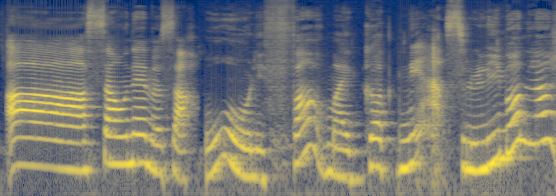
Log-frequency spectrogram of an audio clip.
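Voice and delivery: très lent, voix admirative; émerveillée. Real, not acted. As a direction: savourer chaque mot, ébahie. Émerveillée devant les fards. (émerveillement ralenti)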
